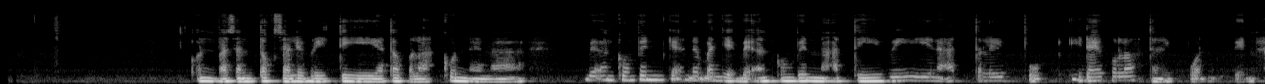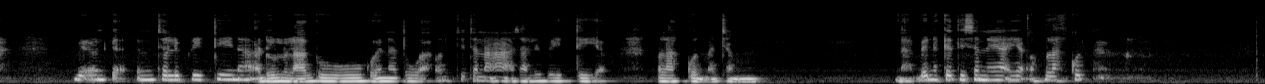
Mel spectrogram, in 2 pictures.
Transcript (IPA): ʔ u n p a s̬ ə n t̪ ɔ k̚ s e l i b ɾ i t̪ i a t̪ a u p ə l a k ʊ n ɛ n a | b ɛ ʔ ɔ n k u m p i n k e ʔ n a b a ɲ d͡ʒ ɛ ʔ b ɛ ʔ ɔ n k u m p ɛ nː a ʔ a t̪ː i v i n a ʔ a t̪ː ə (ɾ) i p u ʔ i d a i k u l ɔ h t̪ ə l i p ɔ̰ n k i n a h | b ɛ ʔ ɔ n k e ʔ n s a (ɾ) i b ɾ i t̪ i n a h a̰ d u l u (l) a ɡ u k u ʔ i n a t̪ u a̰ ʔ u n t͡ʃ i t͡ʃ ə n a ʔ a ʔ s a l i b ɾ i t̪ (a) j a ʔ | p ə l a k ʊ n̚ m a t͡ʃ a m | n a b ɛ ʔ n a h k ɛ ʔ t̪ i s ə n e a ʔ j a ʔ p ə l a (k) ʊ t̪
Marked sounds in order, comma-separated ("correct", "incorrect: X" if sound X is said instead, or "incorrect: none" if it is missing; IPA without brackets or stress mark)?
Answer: incorrect: l, incorrect: l, correct, incorrect: i, correct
